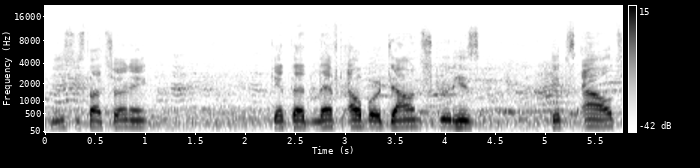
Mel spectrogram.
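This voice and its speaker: A man giving conversational colour commentary on a live fight, informal and analytical, with halting phrasing. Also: on the high side, level tone. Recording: crowd noise behind. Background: arena crowd.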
